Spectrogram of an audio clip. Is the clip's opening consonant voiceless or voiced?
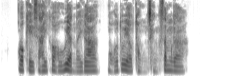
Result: voiced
